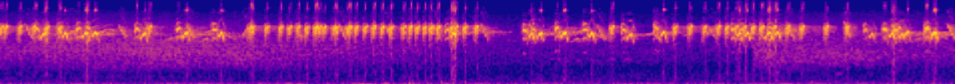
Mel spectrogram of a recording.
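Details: Sunbird fighting call lure: sustained fast trills of high chips mixed with twittering notes, broken by a clear pause midway.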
